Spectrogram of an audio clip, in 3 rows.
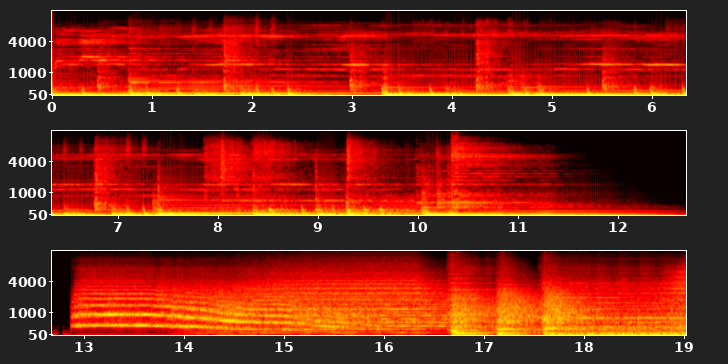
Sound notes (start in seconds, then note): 12.1 elephant trunk roaring; 15.4 dramatic music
